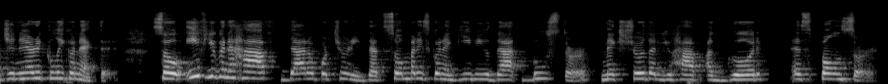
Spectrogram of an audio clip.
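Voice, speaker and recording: Chatty woman presenter. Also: a little high. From Ecuador. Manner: chatty, laughs while telling stories. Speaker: bank presenter. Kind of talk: informal webinar presentation.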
